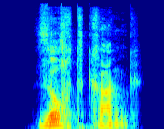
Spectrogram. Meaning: suffering from an addiction disorder
- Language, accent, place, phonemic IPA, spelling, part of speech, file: German, Germany, Berlin, /ˈzʊχtˌkʁaŋk/, suchtkrank, adjective, De-suchtkrank.ogg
